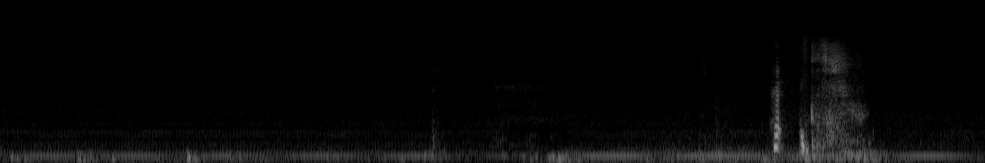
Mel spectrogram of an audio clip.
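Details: A single sneeze, a short intake then one explosive burst, over a steady low hum, from an itchy, bothered nose.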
